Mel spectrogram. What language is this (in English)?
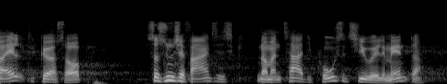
Danish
